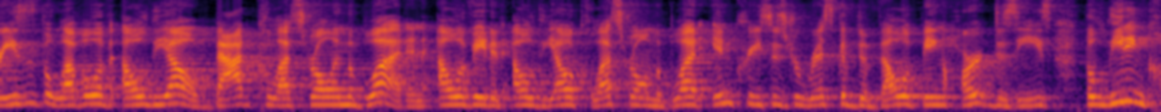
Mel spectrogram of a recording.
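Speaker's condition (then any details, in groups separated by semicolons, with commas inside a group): No condition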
